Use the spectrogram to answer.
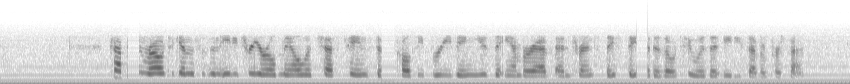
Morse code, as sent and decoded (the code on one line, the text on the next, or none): none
